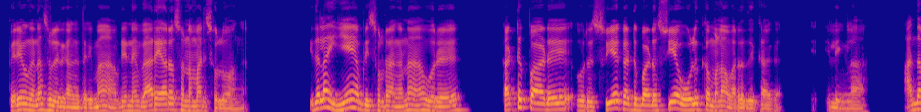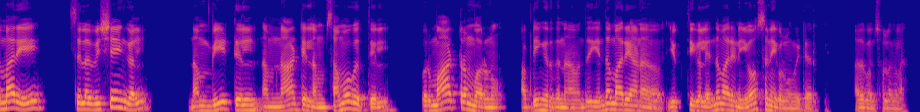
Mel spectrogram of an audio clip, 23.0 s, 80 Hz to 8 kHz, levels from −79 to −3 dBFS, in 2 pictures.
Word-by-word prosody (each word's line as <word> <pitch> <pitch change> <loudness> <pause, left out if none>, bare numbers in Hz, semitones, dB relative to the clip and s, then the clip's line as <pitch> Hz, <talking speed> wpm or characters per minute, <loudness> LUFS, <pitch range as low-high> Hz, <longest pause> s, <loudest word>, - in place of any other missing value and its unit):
"பெரியவங்க 145 +2 +3
என்ன 145 +2 +1
சொல்லிருக்காங்க 115 -5 +2
தெரியுமா?" 105 +5 +1
அப்பிடீன்னு 125 +5 -2
வேற 135 +2 +2
யாரோ 150 +1 +2
சொன்னமாரி 120 -2 -1
சொல்வாங்க. 90 -3 -2 0.9
இதெல்லாம் 185 +2 +4 0.2
ஏன் 210 - +4
அப்புடி 140 -7 +1
சொல்றாங்கன்னா, 125 +2 0 0.2
ஒரு 115 -1 +1 0.8
கட்டுப்பாடு, 155 -1 +2 0.4
ஒரு 125 -1 0
சுய 165 +8 +3
கட்டுப்பாடு, 140 -4 +2
சுய 180 - +3 0.2
ஒழுக்கம் 145 -2 +1
எல்லாம் 125 -4 0
வர்றதுக்காக. 95 -3 -2 0.5
இ - - -22 0.2
இல்லீங்களா? 90 -4 -3 0.6
அந்தமாரி 170 +1 +3 0.6
சில 165 -1 +3 0.2
விஷயங்கள் 160 -1 +2 0.7
நம் 125 +2 -2
வீட்டில், 150 -4 +2 0.2
நம் 110 0 -1
நாட்டில், 145 -1 0
நம் 105 0 +2
சமூகத்தில் 150 -10 +1 0.5
ஒரு 130 - 0
மாற்றம் 180 -3 +1
வரணும் 105 -1 +1 0.3
அப்பிடீங்கிறது 120 -1 0
நான் 100 0 -3
வந்து 110 +4 -3
எந்த 140 - 0
மாரியான 140 -4 +1 0.4
யுக்திகள், 120 -1 -1
எந்த 150 - 0
மாரியான 125 -8 +1
யோசனைகள் 135 - 0
உங்ககிட்ட 90 0 -4
இருக்கு. - - -19 0.4
அத - - -2
கொஞ்சம் 90 -2 -6
சொல்லுங்களேன். 90 -1 -7
130 Hz, 130 wpm, -25 LUFS, 110-150 Hz, 0.9 s, இதெல்லாம்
